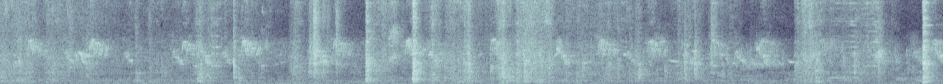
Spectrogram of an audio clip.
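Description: Birds chirping in short repeated calls, with a few sharp knocks, the loudest about four seconds in and near the end.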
